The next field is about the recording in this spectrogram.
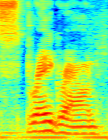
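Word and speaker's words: Sprayground: I'm sorry. I've been saying it wrong the whole time. It's spray ground.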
